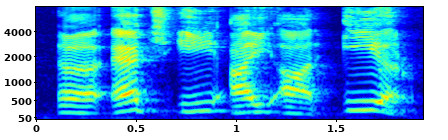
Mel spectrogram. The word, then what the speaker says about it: heir: अब देखो HEIR, ईयर, इसको ईयर प्रोनाउंस करना है हम लोग।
